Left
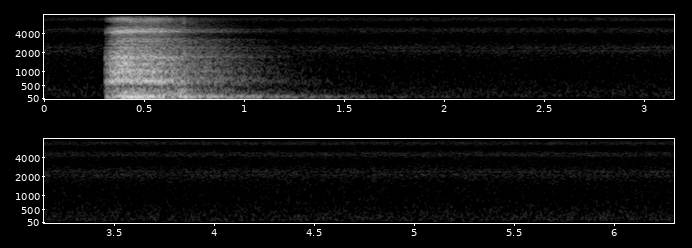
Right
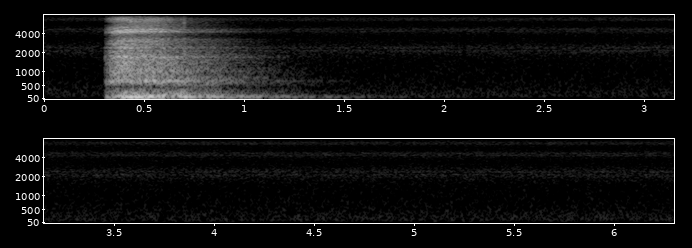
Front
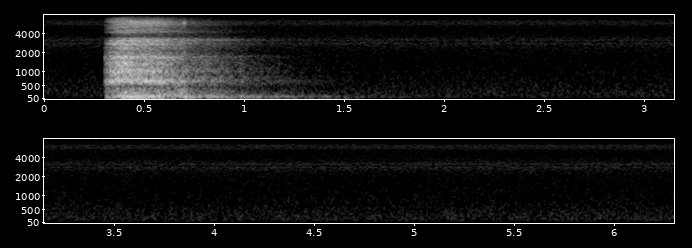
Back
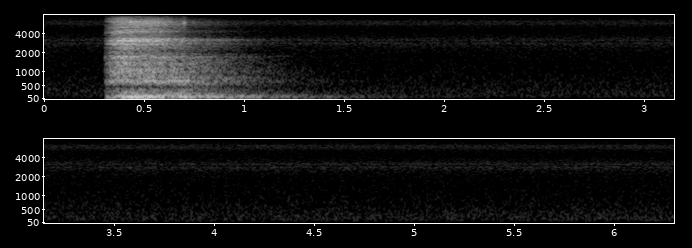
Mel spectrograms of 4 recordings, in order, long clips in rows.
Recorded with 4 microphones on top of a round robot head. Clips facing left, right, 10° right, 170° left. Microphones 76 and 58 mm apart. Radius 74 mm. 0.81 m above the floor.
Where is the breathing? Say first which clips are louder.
Left 7 dB, front 7 dB; 40° left, 2 m.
